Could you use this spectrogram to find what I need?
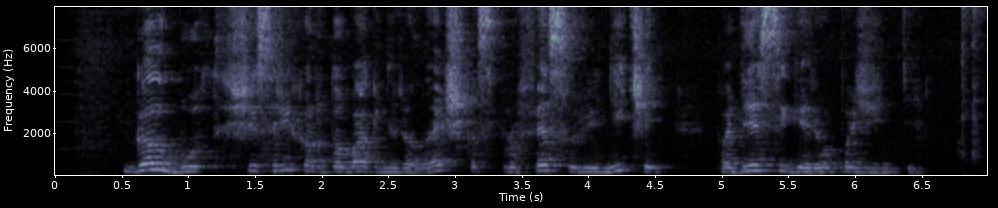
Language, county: Lithuanian, Vilnius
